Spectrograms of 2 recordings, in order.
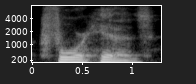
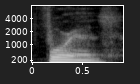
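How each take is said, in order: First: The two words are said separately and fully. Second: The two words run together as one word. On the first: "a completely different enunciation than for his" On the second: "The sounds are blended together"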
